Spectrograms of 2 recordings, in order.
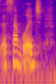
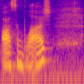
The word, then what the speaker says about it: assemblage: an awesome blush and my husband always made fun of it because it's assemblage but the actual pronunciation of it is awesome blush and it's basically like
